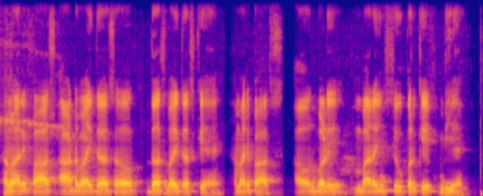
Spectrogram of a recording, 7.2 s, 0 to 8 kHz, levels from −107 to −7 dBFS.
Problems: none marked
